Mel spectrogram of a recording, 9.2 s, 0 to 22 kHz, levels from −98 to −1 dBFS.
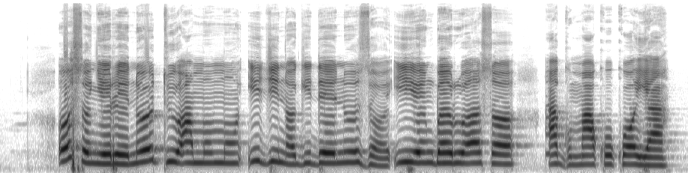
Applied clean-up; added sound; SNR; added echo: none; none; none; none.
